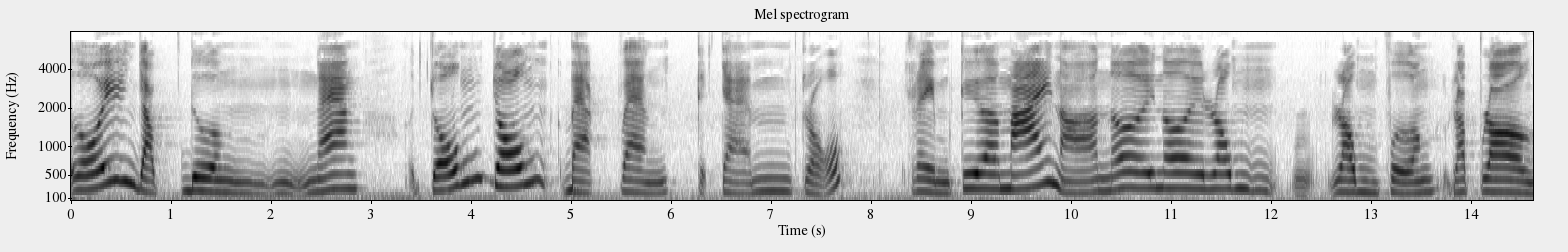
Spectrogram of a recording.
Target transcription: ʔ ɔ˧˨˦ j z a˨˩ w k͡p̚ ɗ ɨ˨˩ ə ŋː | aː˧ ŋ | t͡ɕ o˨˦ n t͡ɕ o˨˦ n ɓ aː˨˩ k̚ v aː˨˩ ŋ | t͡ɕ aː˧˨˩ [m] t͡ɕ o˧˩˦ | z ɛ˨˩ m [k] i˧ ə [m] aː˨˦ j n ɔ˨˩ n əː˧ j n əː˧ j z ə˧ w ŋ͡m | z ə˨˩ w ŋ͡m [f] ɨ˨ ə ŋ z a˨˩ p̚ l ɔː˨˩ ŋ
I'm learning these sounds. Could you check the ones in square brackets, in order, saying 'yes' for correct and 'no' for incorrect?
yes, yes, yes, yes

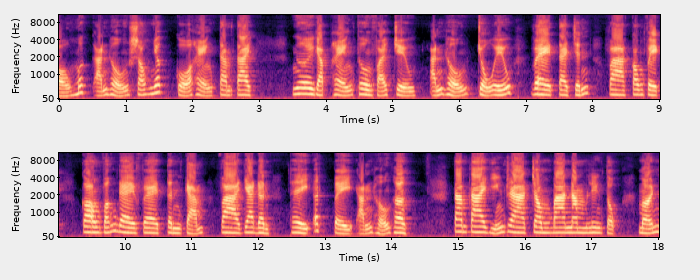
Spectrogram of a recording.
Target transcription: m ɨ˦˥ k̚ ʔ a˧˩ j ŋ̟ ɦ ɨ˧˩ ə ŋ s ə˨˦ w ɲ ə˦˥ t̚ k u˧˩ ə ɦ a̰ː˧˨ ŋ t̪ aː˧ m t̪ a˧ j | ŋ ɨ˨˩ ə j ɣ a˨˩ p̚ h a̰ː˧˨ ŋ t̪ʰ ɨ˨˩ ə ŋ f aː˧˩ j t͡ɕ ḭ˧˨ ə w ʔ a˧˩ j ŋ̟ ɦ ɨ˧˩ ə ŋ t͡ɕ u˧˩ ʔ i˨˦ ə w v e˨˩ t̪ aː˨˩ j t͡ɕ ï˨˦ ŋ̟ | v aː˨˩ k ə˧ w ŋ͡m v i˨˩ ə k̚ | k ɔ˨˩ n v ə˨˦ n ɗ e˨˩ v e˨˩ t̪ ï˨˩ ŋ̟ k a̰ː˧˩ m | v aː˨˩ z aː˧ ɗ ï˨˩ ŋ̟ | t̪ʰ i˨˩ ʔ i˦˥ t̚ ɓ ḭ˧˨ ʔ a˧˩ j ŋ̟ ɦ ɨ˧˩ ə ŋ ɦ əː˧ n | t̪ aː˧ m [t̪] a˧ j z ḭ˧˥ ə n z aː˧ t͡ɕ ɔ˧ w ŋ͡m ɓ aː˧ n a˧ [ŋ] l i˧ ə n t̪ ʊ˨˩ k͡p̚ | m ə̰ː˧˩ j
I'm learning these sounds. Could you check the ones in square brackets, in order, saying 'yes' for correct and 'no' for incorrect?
yes, no

